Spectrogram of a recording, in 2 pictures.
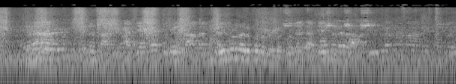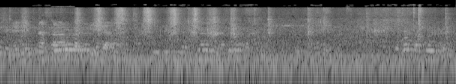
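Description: A knife slices through fish on a wooden block.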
